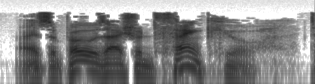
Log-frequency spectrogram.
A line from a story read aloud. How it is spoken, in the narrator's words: Tom Marilyn muttered finally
